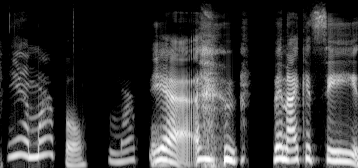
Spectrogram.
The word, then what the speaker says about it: Marple: Christie's character um Mrs Marple uh am I pronouncing that correctly yeah Marple yeah then I could see someone loving a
